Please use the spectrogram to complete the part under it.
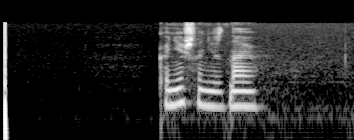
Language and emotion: Russian, neutral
